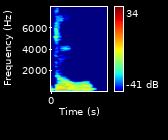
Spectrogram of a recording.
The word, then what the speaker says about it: tubo: Yeah, so we don't differentiate these two anyhow. They're pronounced exactly the same. That's the idea of the whole thing, that they are spelled differently, they mean different things, but they're pronounced the same.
